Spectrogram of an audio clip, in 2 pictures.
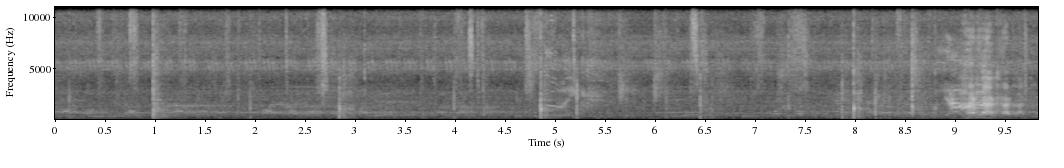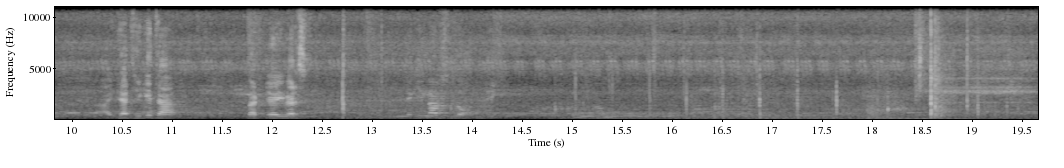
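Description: Tennis rackets strike a ball with sharp pops.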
